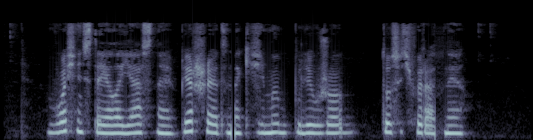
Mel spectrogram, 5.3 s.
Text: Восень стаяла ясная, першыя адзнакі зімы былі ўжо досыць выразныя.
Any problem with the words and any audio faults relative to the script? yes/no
yes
